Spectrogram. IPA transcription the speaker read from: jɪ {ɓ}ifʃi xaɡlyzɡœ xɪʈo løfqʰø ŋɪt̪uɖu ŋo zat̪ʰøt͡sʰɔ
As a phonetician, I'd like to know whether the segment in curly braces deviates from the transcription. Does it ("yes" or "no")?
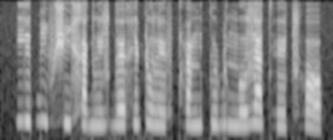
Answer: no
